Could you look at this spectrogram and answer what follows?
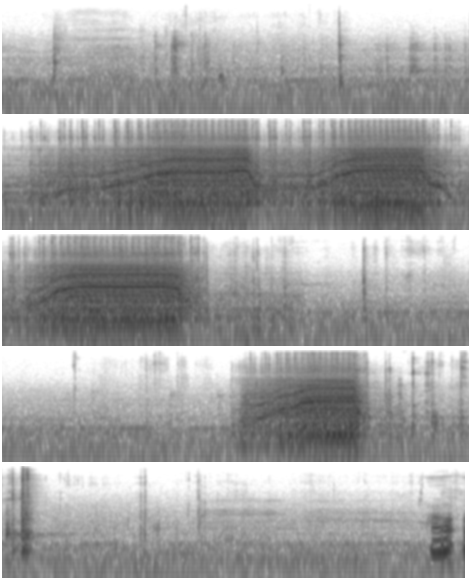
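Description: A sewing machine stitches a quilt block in several loud, sustained bursts of rapid whirring, with quiet handling sounds and pauses between runs.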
